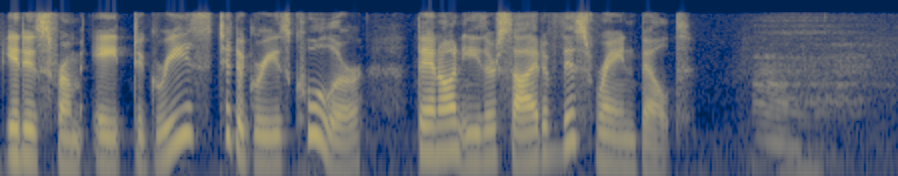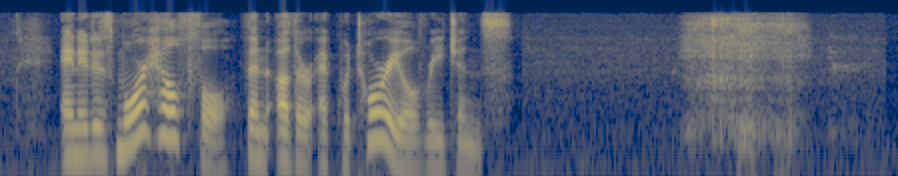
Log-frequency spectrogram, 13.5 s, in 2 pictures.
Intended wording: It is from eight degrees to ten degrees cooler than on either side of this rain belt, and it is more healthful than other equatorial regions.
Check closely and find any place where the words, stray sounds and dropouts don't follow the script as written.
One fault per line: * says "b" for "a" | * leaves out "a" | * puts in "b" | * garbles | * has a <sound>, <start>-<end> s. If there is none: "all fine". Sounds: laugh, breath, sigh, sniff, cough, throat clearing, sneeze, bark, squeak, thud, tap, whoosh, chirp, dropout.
* leaves out "ten"
* has a sigh, 5.6-6.7 s
* has a sniff, 11.8-13.3 s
